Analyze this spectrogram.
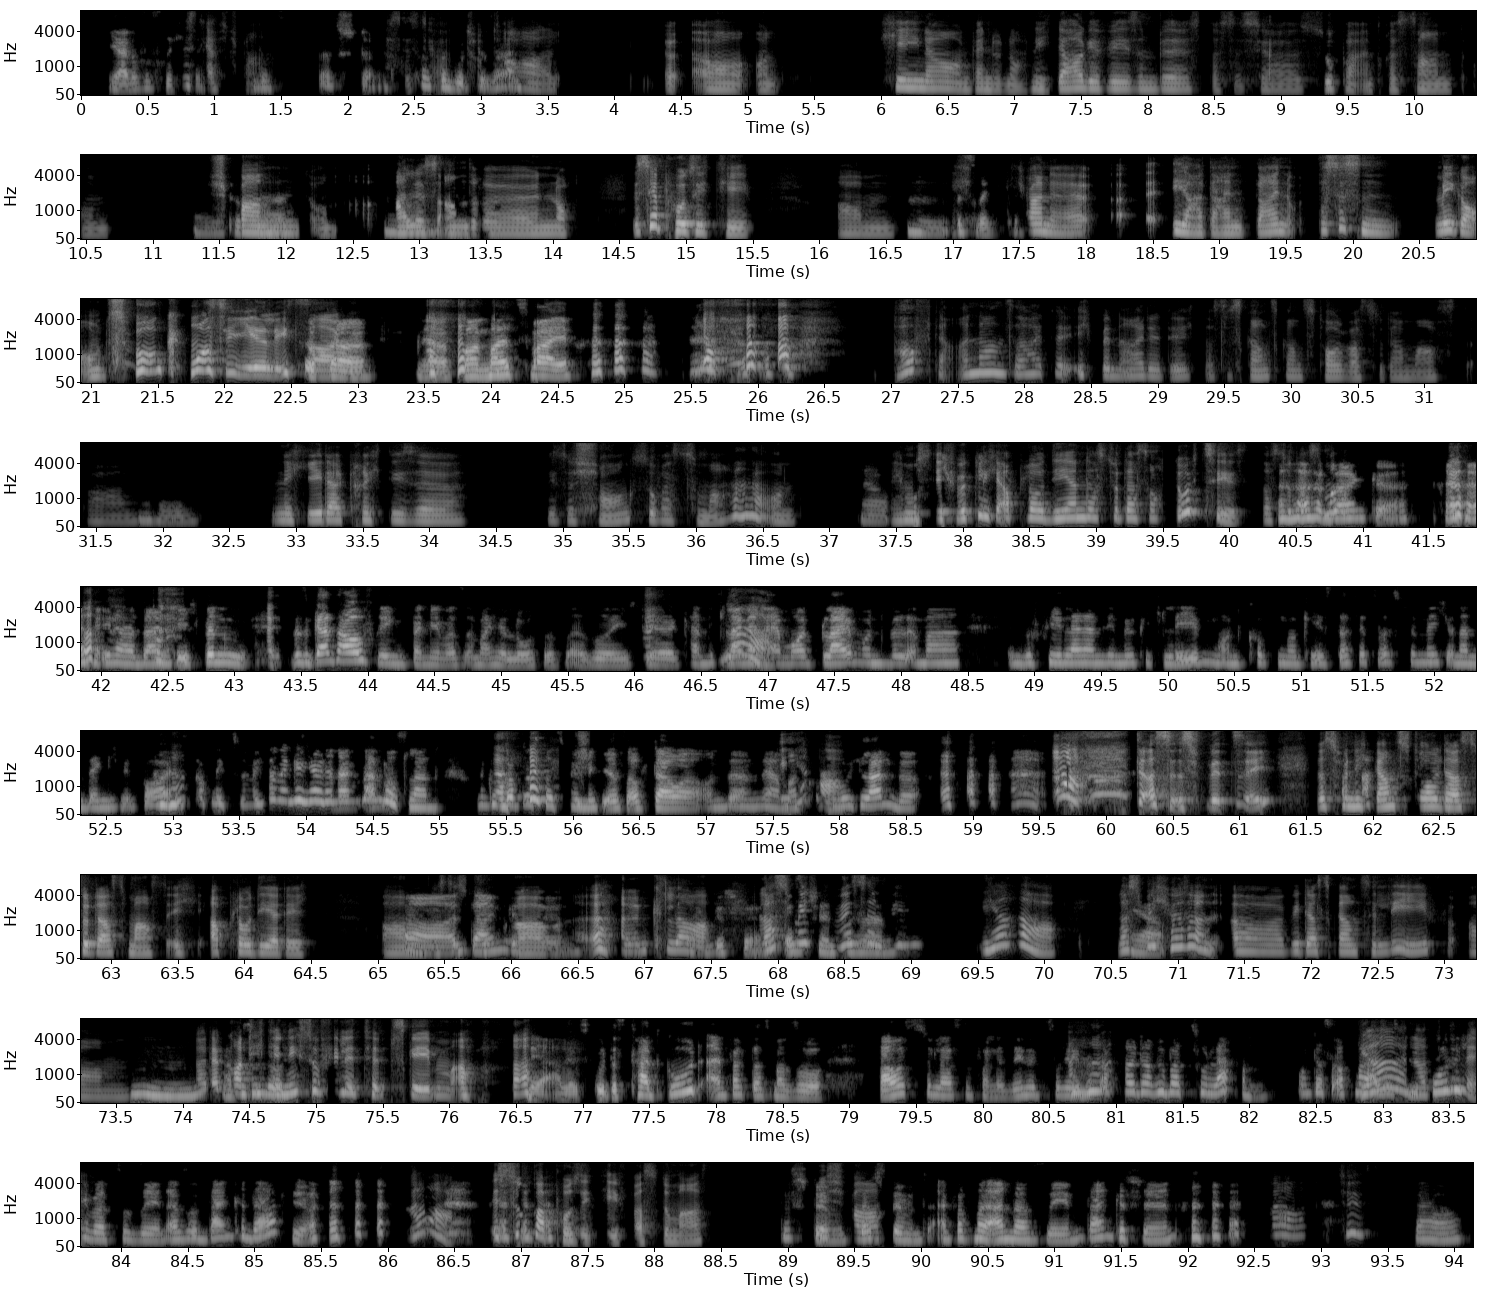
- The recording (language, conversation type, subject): German, advice, Wie erlebst du deinen Stress und deine Überforderung vor dem Umzug?
- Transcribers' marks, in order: other background noise; laughing while speaking: "Umzug, muss ich ehrlich"; laugh; chuckle; giggle; laugh; giggle; laughing while speaking: "Ah"; laugh; chuckle; laughing while speaking: "aber"; giggle; giggle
